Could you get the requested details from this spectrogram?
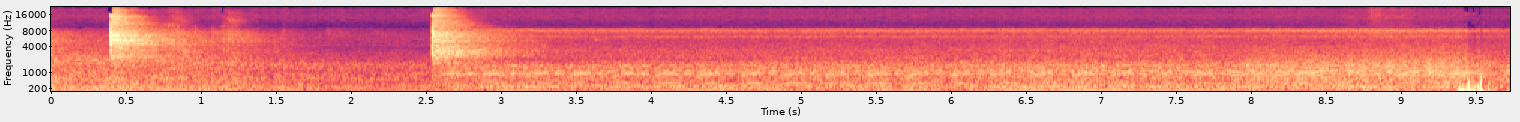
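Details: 15-year-old ceiling fan, tested at low and high speed: steady low hum with faint constant tone and a couple of light clicks in a quiet room; motor hum.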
